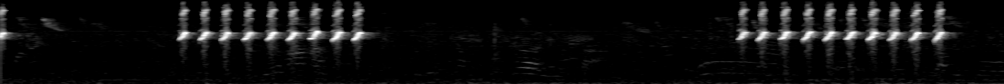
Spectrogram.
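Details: Bar-winged prinia (prenjak lumut) calling a rival, as tutor audio for cage birds and lure for wild ones: two evenly spaced bursts of about eight shrill, rapid chirps each, separated by a quiet gap.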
